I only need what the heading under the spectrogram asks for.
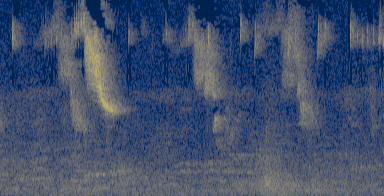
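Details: Blue-black grassquit from Jacarepaguá, Rio de Janeiro: one strong, high, buzzy downslurred phrase, followed by a fainter similar note and soft background hiss.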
